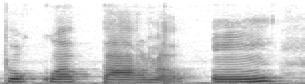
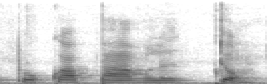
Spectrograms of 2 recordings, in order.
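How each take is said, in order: First: The two vowels meet with no linking t sound. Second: A linking t sound joins the two vowels. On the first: The speaker calls it wrong. "it's not a good um, pronunciation" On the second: The speaker calls it right. "You always say"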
